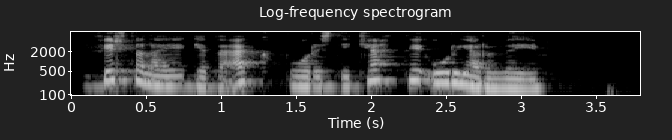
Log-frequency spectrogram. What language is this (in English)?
Icelandic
